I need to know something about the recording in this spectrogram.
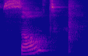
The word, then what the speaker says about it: salt: Salt, you're going to have that letter L really affecting how you say that vowel sound. So you're still going to be in the salt, but not open, salt. So you're going to have that letter L is really going to affect how you're saying that vowel. And more importantly, salt, one syllable.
